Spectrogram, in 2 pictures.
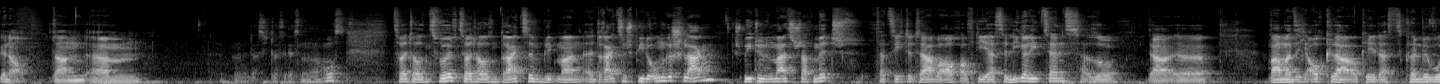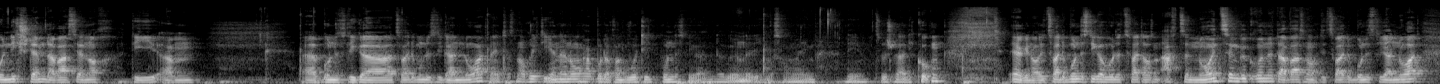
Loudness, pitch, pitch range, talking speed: -19 LUFS, 115 Hz, 105-120 Hz, 195 wpm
